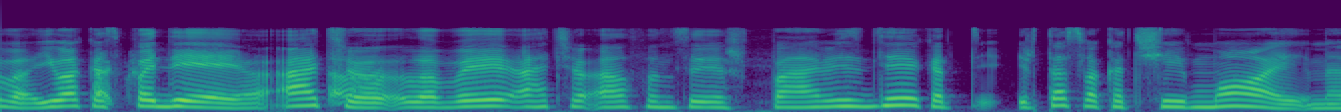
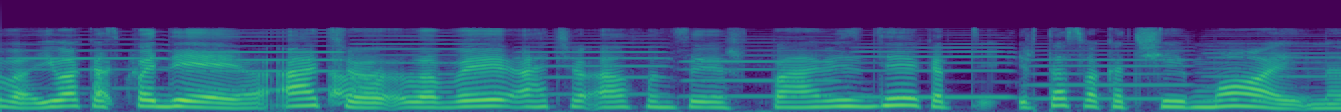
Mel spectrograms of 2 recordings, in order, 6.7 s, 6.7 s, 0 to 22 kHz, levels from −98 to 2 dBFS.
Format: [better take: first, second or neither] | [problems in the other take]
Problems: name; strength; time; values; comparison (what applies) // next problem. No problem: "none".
first | background sound (Bowed string instrument); 18 dB below the speech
